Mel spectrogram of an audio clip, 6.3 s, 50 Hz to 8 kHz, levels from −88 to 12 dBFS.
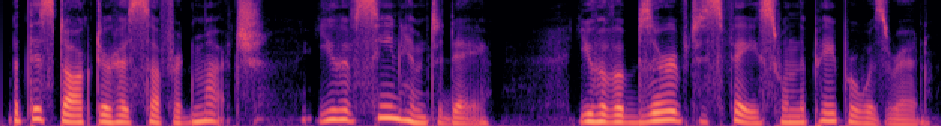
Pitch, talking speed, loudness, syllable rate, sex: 165 Hz, 210 wpm, -17 LUFS, 5.3 syllables/s, female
